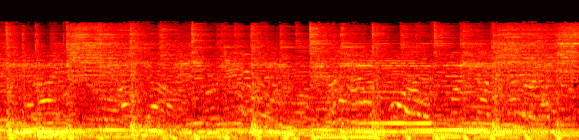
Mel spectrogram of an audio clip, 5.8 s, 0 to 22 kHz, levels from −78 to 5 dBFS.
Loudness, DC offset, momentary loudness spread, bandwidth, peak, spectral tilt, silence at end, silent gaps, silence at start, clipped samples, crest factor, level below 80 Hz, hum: -13 LUFS; 2%; 4 LU; 12 kHz; 0 dBFS; -5 dB/octave; 0 s; none; 0 s; under 0.1%; 12 dB; -24 dBFS; none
